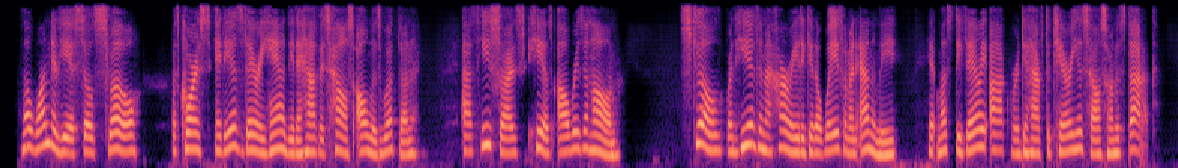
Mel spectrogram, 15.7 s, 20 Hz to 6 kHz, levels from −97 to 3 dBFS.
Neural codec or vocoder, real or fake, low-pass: codec, 16 kHz, 0.5 kbps, X-Codec, HuBERT features, trained on balanced general audio; fake; 5.4 kHz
